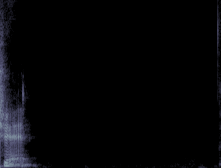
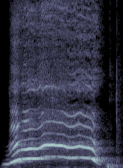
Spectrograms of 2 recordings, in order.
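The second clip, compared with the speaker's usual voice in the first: high shrill-free whoop, much higher and louder; big mocking woo; 6 dB louder than usual. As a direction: cheer like you finally cracked. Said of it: "They wanna see me go".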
